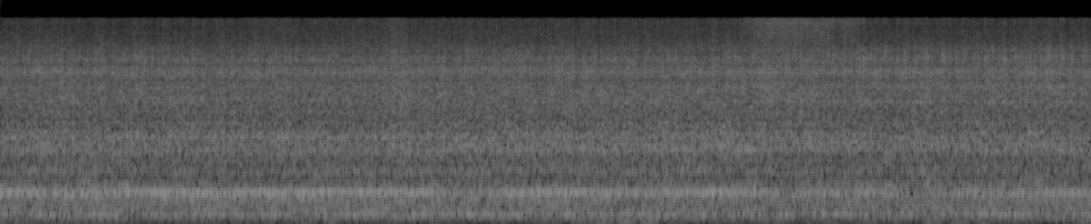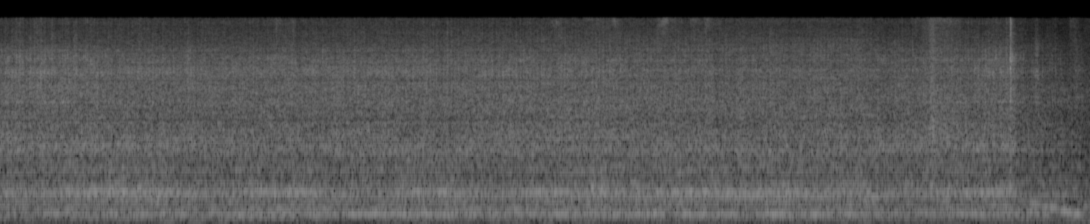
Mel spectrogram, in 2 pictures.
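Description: Wood lathe running steadily with a mallet handle spinning between centres while a rag buffs wax onto it: an unbroken motor hum with a clear steady tone.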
